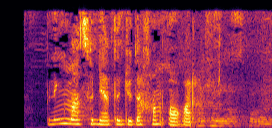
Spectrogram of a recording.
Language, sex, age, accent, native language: Uzbek, female, 18-24, Navoiy, Uzbek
